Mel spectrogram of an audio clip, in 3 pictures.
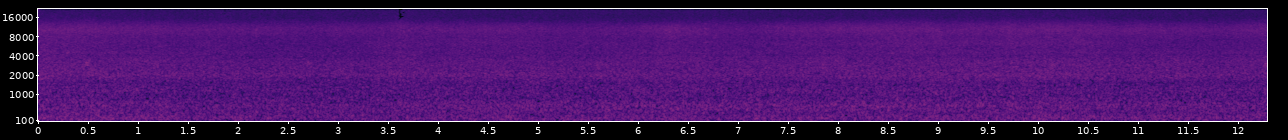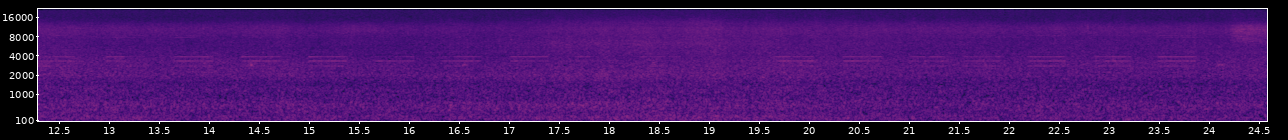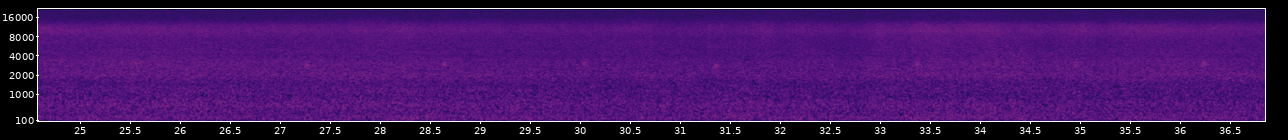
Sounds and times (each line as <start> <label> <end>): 0.0 waves 36.8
